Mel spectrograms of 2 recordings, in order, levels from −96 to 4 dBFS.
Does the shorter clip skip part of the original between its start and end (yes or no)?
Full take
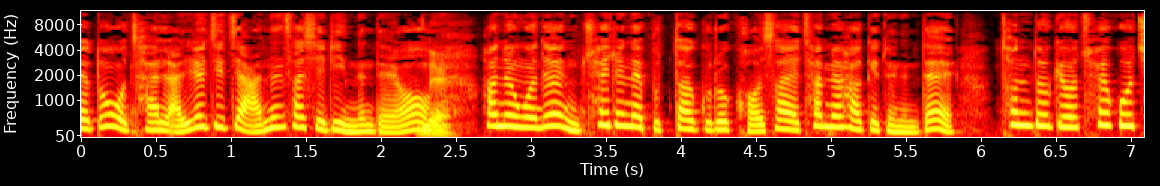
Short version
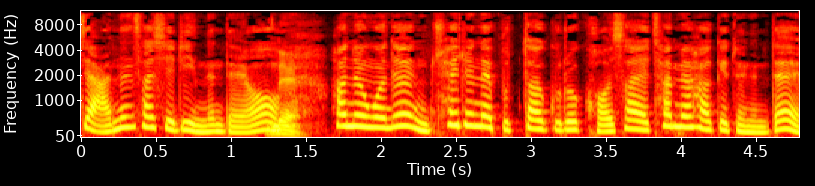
no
